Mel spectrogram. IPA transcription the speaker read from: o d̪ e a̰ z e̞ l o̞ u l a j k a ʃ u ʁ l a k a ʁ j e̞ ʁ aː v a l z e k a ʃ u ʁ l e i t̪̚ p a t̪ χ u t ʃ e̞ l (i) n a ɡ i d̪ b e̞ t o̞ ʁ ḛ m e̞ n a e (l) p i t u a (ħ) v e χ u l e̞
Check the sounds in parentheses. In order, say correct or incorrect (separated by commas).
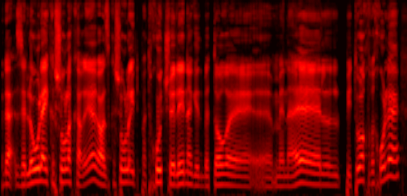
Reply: correct, correct, incorrect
